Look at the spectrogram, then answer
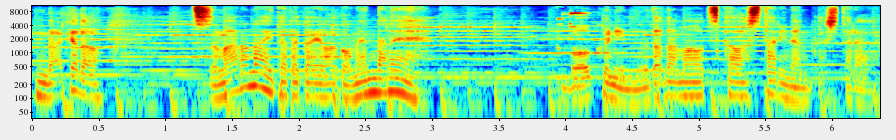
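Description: An actor playing a confident young male top gamer, smooth and politely condescending with cool menace, in a Japanese video game. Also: lowish voice, normal speed, over music, natural voice. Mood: coolly menacing.

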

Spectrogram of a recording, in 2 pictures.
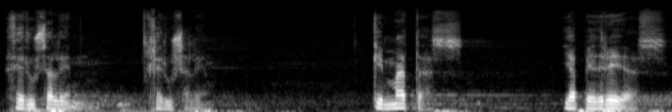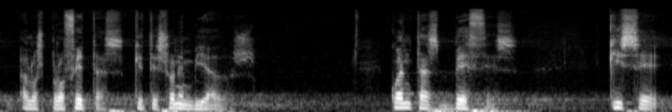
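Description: A man voicing a grieving, weeping Jesus in a soft, subdued, sorrowful voice. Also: mid-range voice, very slow, vocal fry, long pauses, voice pushed down, exaggerated voice. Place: large cathedral. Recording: long cathedral reverb.

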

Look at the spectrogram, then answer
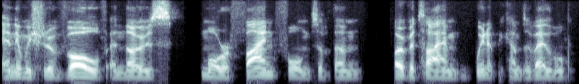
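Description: Low-voiced, measured man on a panel. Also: level tone, no echo. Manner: measured, precise explaining. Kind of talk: panel discussion. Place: conference stage with audience. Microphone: handheld mic.

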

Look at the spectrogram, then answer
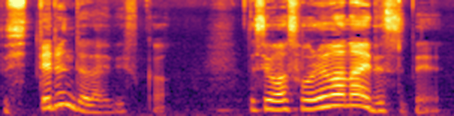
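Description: A woman's voice: high voice, big pitch swings, fast talker, gravelly. A young woman, chatting casually and giggling on a livestream from her family home, reading out viewer comments. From Hiroshima, Japan. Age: young adult. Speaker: idol livestreamer.

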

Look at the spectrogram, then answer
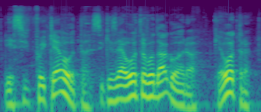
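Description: A young man commentating his own gameplay live in quick, heavy banter with his chat. His voice is lively and jumps around in pitch. A faint hiss sits under it. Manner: slangy, excitable, joking banter with chat. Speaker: gaming streamer.

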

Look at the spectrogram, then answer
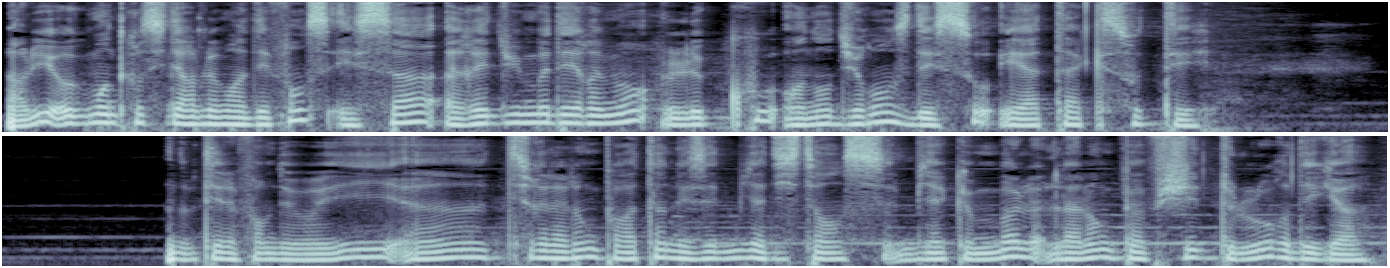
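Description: A man's voice: mid-range voice, a little fast, dark tone. A man giving casual commentary while playing a video game, thinking aloud and reading out item descriptions. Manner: chatty, thinking aloud, reads item text. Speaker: let's play gamer. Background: game music.

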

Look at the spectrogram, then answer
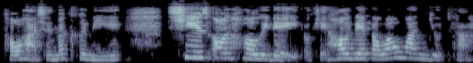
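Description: A woman's voice: on the high side, unhurried, a bit bright. A young Thai woman teaching an English grammar lesson in a chatty, joking way, addressing her students directly. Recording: dull lo-fi recording.

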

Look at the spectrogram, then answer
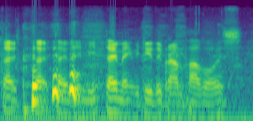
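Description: A man on an online group call who jokes and teases a lot. His pitch leaps around wildly, and clear chatter runs behind his voice. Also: big pitch swings, a little fast. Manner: joking, teasing. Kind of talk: casual group chat.

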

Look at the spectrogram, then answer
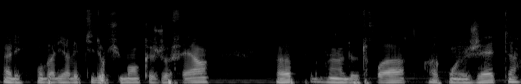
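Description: A man with a sore throat and a worn-out, hoarse voice gives chatty, casual commentary as he plays a video game, with wry asides. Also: deep voice, little pitch movement, normal speed, mellow. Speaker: gaming video host.

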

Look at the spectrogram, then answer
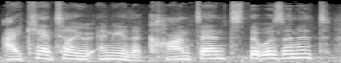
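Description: Speaking as a guest on a TV interview, this investment executive, a woman in her thirties born in Israel, explains things in a measured way while dropping in casual fillers. Her pitch is fairly low, and the lapel mic carries a slight hiss or hum, recorded in a spacious, bright room with garden windows.

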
